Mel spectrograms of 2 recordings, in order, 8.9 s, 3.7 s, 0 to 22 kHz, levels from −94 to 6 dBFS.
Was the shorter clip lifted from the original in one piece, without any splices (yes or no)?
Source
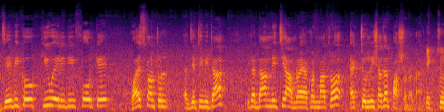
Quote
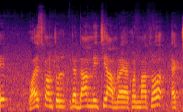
no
